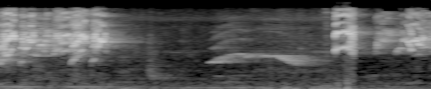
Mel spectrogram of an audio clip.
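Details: Lovebirds calling to each other in the morning: bursts of harsh, shrill chattering, then a single drawn-out whistle that sags slightly in pitch, followed by a sharp squeak and more scratchy chatter.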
